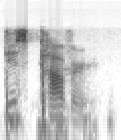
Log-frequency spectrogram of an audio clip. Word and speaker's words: discover: chữ E lộn ngược, nhưng mà thực ra đây lại là âm ơ. Vậy thì cái âm này, cái từ này mọi người sẽ phát âm là discover.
